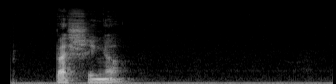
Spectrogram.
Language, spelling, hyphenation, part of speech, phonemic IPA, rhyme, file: Norwegian Bokmål, bæsjinga, bæsj‧ing‧a, noun, /ˈbæʃɪŋa/, -ɪŋa, Nb-bæsjinga.ogg
- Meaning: definite feminine singular of bæsjing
